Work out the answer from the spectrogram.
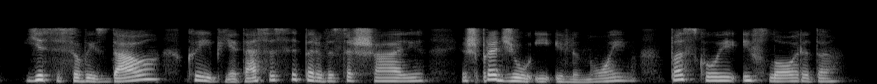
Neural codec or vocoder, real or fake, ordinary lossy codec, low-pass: codec, 16 kHz, about 1 kbps, DyCAST, with the encoder's durations; fake; MP3, 32 kbps; 5.4 kHz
